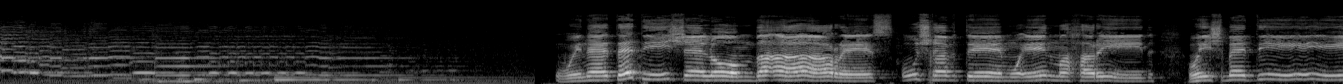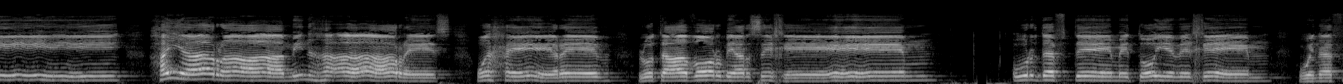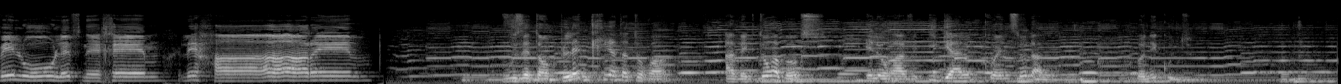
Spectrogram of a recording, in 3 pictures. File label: Paracha tunisien; Behoukotai 2e montee; vayikra levitique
